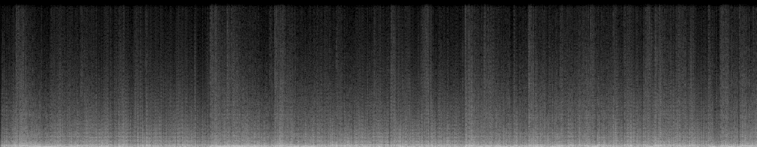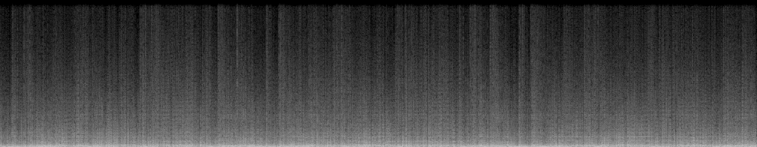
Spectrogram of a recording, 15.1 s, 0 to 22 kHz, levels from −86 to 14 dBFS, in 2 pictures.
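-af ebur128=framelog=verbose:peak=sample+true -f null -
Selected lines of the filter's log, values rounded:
Integrated loudness:
  I:         -16.8 LUFS
  Threshold: -26.8 LUFS
Loudness range:
  LRA:         1.5 LU
  Threshold: -36.7 LUFS
  LRA low:   -17.6 LUFS
  LRA high:  -16.1 LUFS
Sample peak:
  Peak:       -2.0 dBFS
True peak:
  Peak:       -2.0 dBFS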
